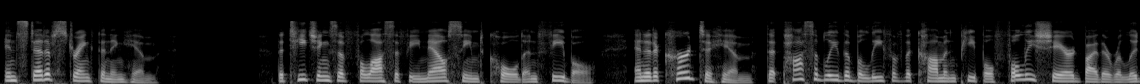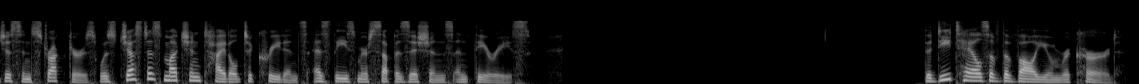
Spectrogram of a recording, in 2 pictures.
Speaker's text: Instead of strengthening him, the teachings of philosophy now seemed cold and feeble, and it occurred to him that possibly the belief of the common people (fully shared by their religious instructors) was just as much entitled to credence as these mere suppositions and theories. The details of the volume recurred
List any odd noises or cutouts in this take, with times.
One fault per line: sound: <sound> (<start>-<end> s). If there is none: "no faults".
no faults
